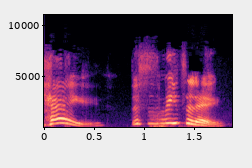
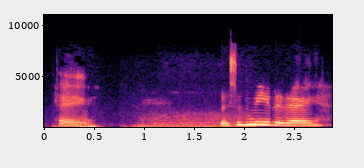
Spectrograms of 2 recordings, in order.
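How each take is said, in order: First: It is said in a happy tone. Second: It is said in a sad tone.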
